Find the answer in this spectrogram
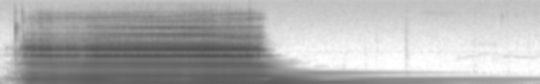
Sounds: bowed string instrument, music, musical instrument

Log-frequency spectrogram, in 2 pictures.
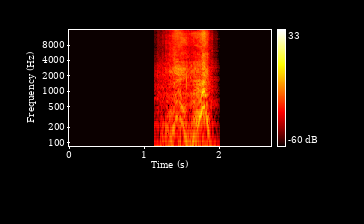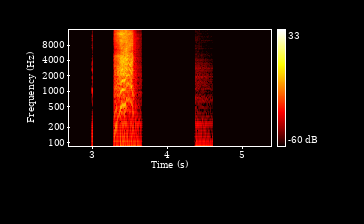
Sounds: zipper (clothing), home sounds

